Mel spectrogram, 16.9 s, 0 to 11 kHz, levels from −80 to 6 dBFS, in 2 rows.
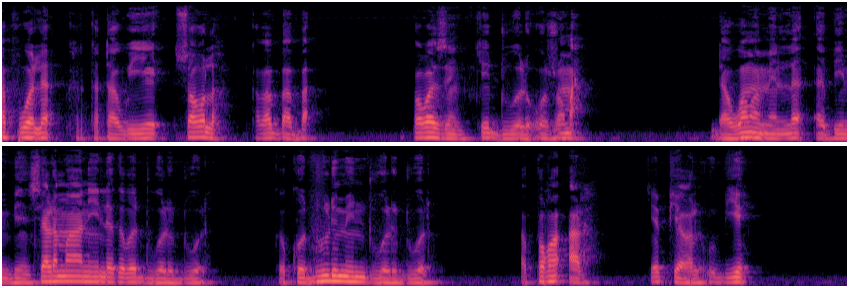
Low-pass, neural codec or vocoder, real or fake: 9.9 kHz; vocoder, 44.1 kHz, 128 mel bands every 256 samples, BigVGAN v2; fake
